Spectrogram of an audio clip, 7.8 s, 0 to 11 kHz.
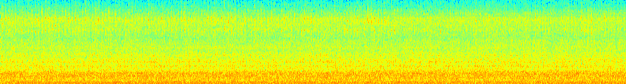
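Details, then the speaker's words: Murray 17.5hp riding mower with 42-inch deck after new Stens 265-031 deck belt and deck install, gas leaking at the side: steady, even single-cylinder drone with blades under load, no surging or misses; PTO clutch slightly sticky, mows well, normal running. "so all right a little sticky there on the pto clutch so other than that you know hey it's uh it mows well now noise i think it's a win-win"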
